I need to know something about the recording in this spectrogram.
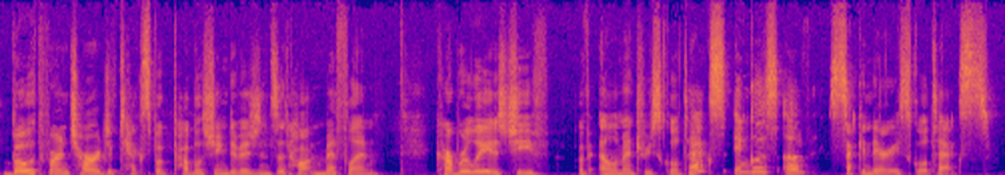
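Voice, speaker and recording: A woman's voice: on the low side, very animated, a little fast, gravelly. A middle-aged American woman giving opinionated, unscripted commentary while reading aloud from a book, with conversational asides and rhetorical questions. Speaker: host of a read-along commentary video.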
